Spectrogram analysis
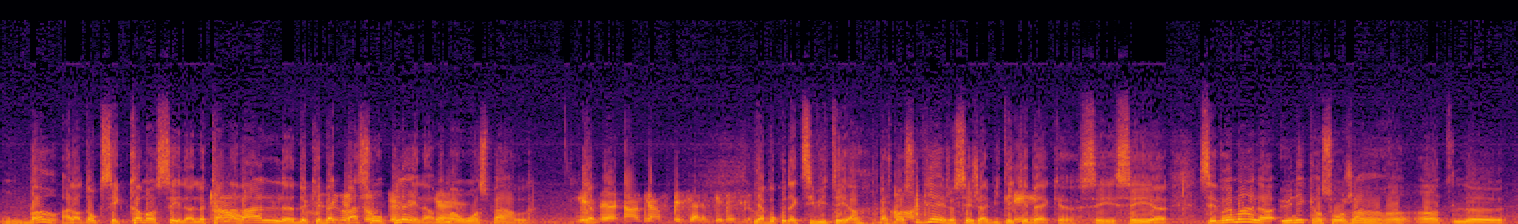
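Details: Adult speaker on broadcast; normal voice.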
